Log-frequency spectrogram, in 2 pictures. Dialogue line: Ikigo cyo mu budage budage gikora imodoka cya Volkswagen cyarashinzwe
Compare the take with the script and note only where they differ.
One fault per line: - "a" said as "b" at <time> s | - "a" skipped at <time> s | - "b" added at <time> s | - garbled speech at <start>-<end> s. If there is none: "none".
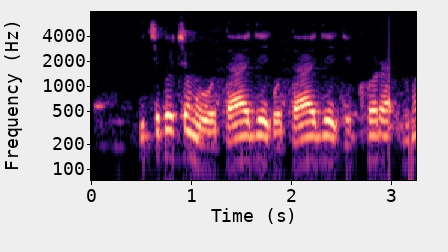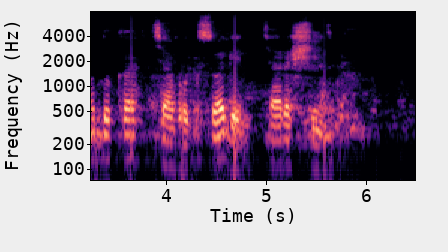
none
